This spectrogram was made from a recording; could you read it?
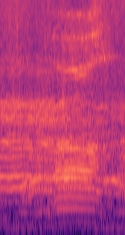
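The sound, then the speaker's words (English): A sheep bleats in one long, wavering call that fills the moment, fairly loud, with no voices over it, as sheep move across at Broadmoor. “Now those sheep have moved across, and I'll have to go to my nine iron.”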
